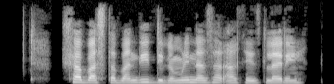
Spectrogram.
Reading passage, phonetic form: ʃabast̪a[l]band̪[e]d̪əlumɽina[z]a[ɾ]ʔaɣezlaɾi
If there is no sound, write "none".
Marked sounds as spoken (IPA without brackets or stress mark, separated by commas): none, i, z, ɾ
